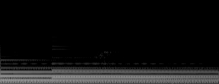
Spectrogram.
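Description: A single E minor chord rings out on guitar, strummed once and left to sustain and slowly fade, clear and close with no talking.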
